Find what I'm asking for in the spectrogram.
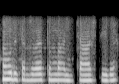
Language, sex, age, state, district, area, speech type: Kannada, female, 30-45, Karnataka, Davanagere, rural, conversation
